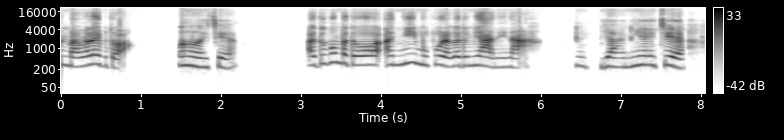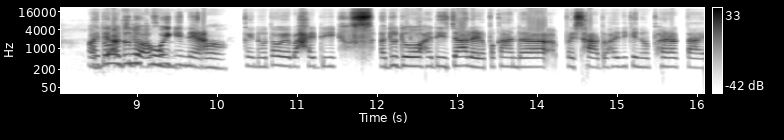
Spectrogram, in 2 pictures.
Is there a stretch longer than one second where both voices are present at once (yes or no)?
yes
